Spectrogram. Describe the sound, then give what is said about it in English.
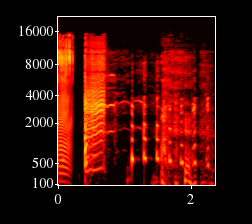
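Two short, squeaky fart sounds, apparently imitated with the mouth, each a tight buzzy burst under a second, followed by a run of rhythmic laughter. “Girls got, because their butts are so tight, they got a little.”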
